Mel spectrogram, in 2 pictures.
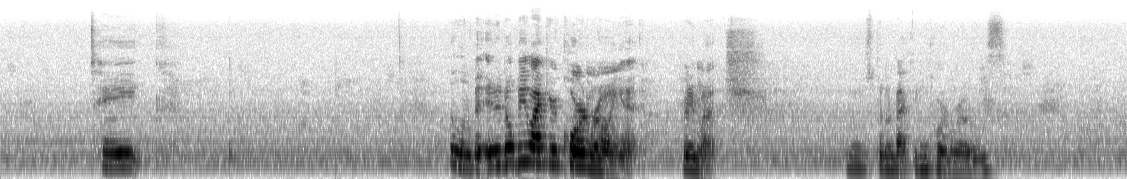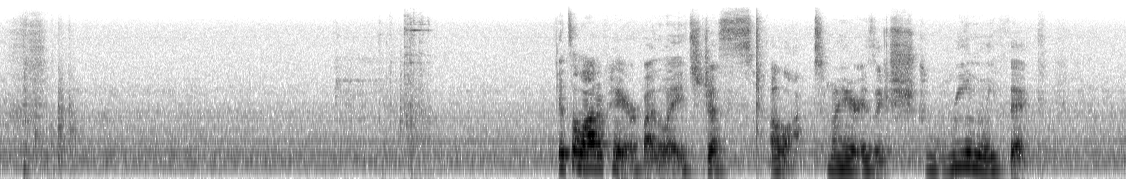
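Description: A young woman talks close by, calmly, in bursts with pauses.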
